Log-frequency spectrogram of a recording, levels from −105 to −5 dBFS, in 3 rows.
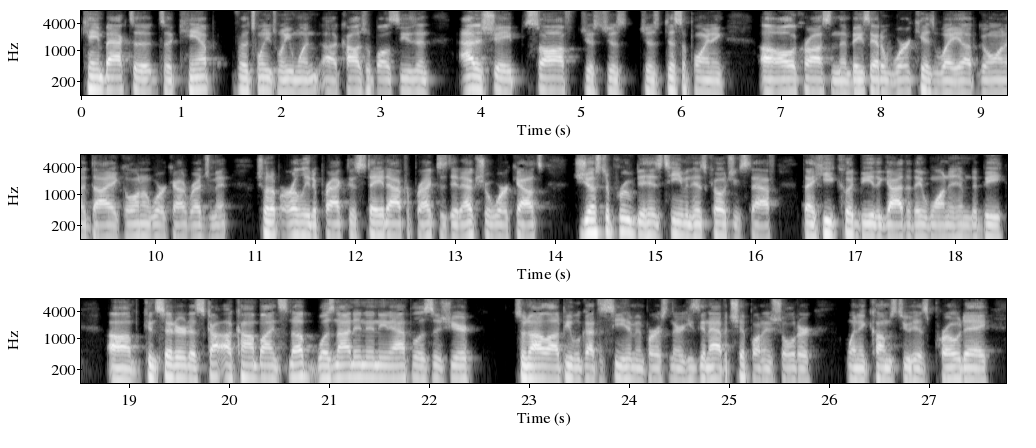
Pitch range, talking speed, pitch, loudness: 110-120 Hz, 250 wpm, 115 Hz, -20 LUFS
